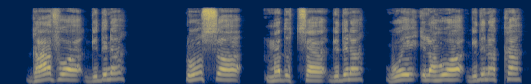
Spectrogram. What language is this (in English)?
Dawro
